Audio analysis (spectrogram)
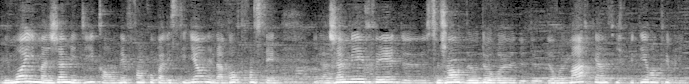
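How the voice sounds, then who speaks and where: A woman speaking at a festival debate about her imprisoned son, talking haltingly with many pauses and restarts. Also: mid-range voice, steady tone. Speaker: prisoner's mother, invited speaker. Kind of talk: public talk at a debate. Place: outdoor festival debate tent. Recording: echoey PA with crowd ambience.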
